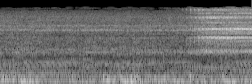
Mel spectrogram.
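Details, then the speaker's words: Electric water pump running while cover bolts are adjusted; motor hum with pulsing low rumble and thin high scraping hiss; impeller rubbing on overtightened pump cover, fixed by loosening bolts until noise disappears. "ini ada bunyi ya ini bisa kita kendori bautnya nah sampai bunyinya hilang lalu yang bagian lainnya juga nah ini gesek ya ini bisa kita kendori"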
